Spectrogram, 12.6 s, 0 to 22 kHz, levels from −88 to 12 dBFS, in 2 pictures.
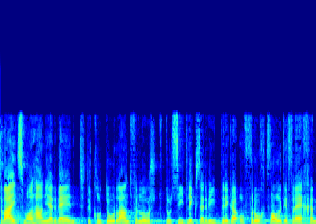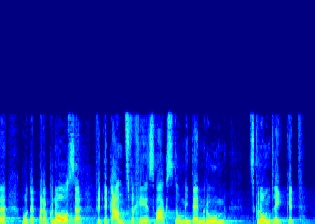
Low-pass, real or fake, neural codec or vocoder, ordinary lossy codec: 10.8 kHz; real; none; none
